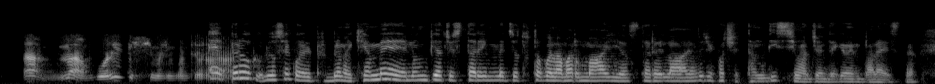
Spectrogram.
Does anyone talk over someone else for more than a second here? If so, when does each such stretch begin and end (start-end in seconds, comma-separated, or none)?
none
